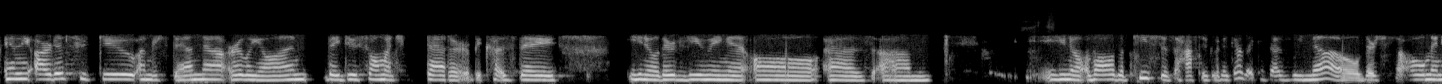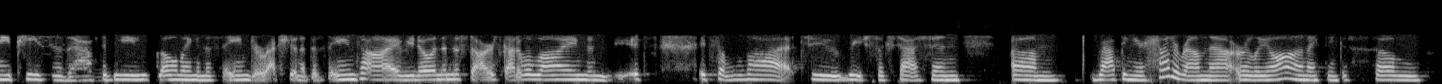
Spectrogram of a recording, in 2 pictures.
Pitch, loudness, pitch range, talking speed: 215 Hz, -17 LUFS, 200-225 Hz, 180 wpm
